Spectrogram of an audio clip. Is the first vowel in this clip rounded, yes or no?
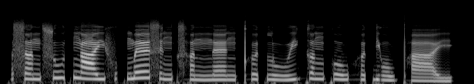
no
